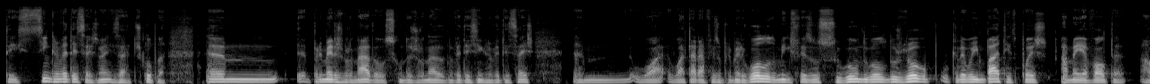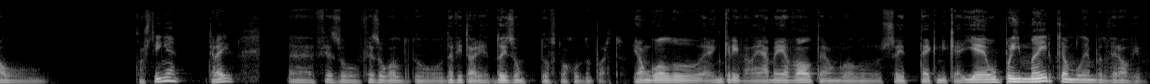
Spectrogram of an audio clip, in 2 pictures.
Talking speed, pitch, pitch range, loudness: 215 wpm, 100 Hz, 95-110 Hz, -24 LUFS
